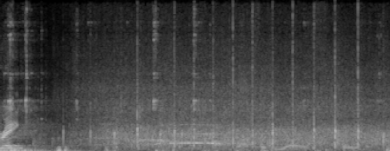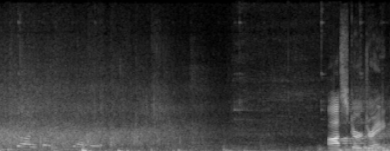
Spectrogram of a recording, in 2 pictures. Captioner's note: cheering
